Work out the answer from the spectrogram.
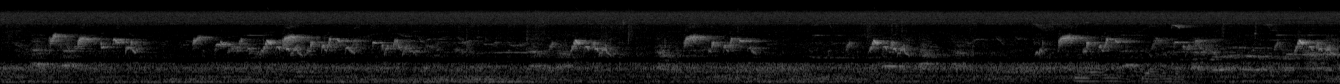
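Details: Red-whiskered bulbul decoy singing in a trap in Hòa Bình to lure a wild rival bird; lively warbled phrases of several quick notes repeat roughly every one to two seconds above constant background hiss.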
